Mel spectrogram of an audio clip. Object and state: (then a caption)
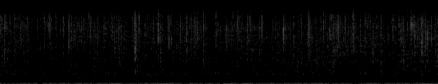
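Tissue paper sheet. A hand rubs and scratches a large, flat sheet of thin pink tissue paper lying on carpet, using fingertips and short nails. A steady, soft, bright crinkling hiss continues throughout, with many small crackling scratches rising above it.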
